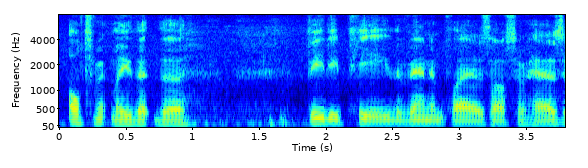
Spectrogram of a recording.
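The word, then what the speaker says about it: Vanden Plas: that the VDP, the Vanmplas also has. If you're wondering, that is oddly how it's pronounced. Uh, it's a Dutch word, Van, Vanenas, uh, meaning of the lake or by the lake.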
